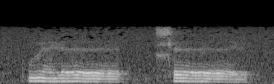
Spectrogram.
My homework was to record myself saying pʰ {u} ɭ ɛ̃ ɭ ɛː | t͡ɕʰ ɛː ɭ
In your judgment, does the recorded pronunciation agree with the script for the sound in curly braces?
no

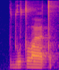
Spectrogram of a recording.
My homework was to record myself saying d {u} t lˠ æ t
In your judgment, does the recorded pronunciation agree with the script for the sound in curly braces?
yes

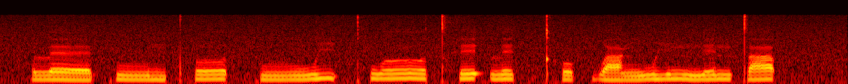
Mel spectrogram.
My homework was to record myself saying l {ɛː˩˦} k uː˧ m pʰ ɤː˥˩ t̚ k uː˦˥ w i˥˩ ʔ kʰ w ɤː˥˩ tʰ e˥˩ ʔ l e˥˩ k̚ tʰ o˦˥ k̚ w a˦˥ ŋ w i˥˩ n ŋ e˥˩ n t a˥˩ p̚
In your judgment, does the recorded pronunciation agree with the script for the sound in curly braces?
yes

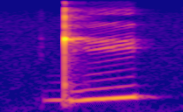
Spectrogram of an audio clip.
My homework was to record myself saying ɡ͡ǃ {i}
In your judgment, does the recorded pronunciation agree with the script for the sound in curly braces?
no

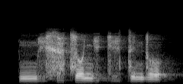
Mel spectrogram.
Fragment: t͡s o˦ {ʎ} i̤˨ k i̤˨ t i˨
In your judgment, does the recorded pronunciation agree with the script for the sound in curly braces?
no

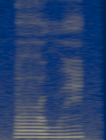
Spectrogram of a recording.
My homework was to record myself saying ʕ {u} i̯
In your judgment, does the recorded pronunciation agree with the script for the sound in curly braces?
yes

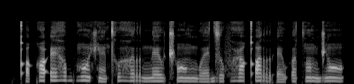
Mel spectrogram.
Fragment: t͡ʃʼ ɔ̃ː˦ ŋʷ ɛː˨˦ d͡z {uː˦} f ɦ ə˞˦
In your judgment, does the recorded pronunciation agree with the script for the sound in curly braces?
no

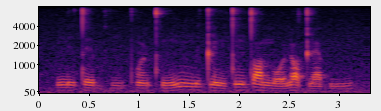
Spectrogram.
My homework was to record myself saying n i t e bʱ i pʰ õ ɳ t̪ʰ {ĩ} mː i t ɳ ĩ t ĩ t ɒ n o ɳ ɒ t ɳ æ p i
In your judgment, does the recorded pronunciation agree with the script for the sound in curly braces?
yes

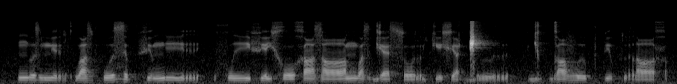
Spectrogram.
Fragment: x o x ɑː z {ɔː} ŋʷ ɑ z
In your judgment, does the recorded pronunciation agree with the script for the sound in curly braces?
no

